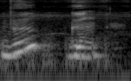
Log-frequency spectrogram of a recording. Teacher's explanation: Бүгін произносится коротко и нечто среднее между буквами «ы» и «и».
